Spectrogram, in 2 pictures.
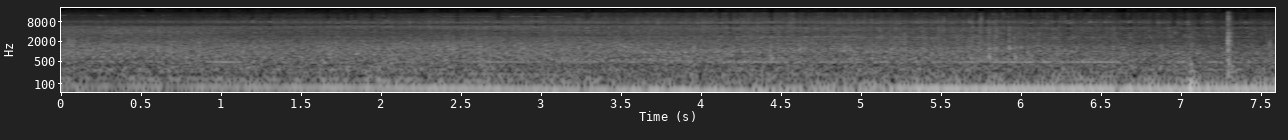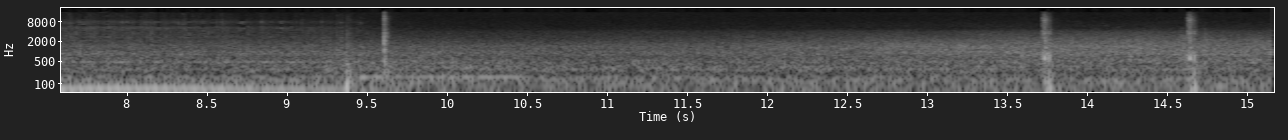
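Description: Steady car engine and road rumble while driving through traffic near Bagru in hot weather, a low continuous hum that swells midway, with a couple of faint sharp clicks later.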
